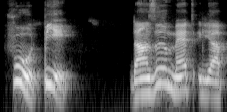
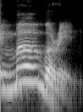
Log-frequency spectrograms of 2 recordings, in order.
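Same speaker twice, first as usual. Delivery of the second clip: "murmuring" with MUR held, then two light syllables; stress on first syllable; 5 dB quieter than usual. Shown as a demonstration. Teacher giving a dactyl example, first syllable of "murmuring" stressed. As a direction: lean on the start of "murmuring". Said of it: "one stressed syllable".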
